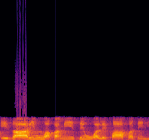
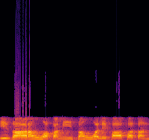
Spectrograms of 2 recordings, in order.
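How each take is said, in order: First: The nouns carry the genitive (jarr) case ending. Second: The nouns carry the accusative (nasb) case ending. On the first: "یہاں جر پڑھا" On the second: "دیکھو نصب پڑھا"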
